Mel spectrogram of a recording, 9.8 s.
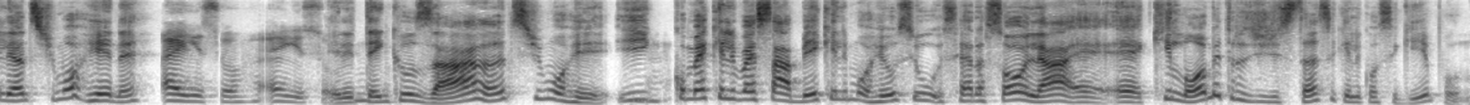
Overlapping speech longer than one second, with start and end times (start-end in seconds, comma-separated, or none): none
